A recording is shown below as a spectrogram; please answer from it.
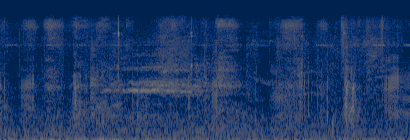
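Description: A horse whinnying once, a thin call lasting under a second, a little over a second in, over the soft thuds of a Friesian's hooves shifting in arena sand.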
